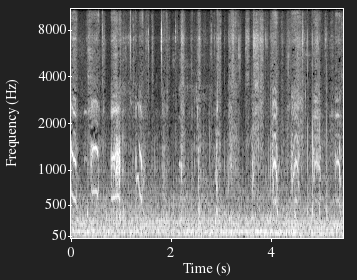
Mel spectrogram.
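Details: American Pit Bull Terrier on its first day: faint, brief high whimpering squeaks, some arching up and falling, scattered irregularly over a steady low background hum.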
